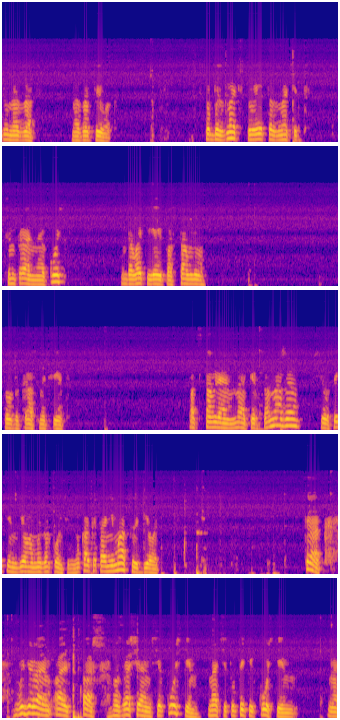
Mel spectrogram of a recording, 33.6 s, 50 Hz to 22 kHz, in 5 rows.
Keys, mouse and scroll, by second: 4.4 KP_1, 5.7 KP_3, 9.7 click, 11.6 click, 13.6 click, 15.5-18.6 drag, 19.0-20.4 middle drag, 21.0 KP_1, 21.9-22.9 shift+scroll up 1, 25.8-26.7 scroll up 1, 26.9 click, 28.3 alt+h, 29.4 KP_3, 31.1-33.3 drag.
